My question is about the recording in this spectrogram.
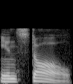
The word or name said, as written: instal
